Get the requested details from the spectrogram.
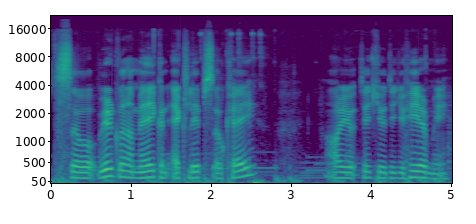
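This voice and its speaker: A man speaking slowly in a put-on British accent, chatting away to himself as he works through a design on stream. His talk is playful and rambling, with faint music in the background. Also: medium pitch, fairly even intonation. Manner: using a fake British accent. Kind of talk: livestream self-talk while doing design work.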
